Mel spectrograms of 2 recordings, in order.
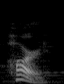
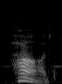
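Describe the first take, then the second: First: The R sound is pronounced, American style. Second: The R sound is silent, RP style.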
